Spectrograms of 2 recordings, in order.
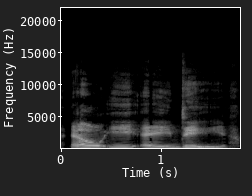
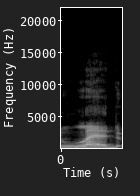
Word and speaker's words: lead: The correct answer was L-E-A-D, pronounced either lead or lead, depending.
